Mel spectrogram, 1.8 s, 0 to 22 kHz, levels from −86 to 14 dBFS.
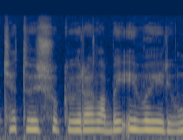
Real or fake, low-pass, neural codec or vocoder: real; 14.4 kHz; none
